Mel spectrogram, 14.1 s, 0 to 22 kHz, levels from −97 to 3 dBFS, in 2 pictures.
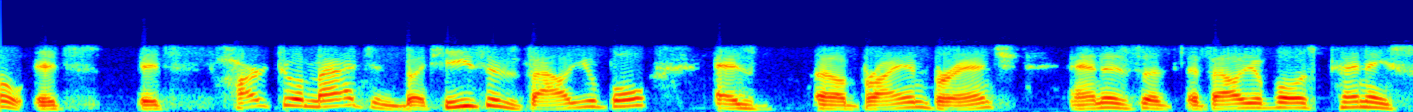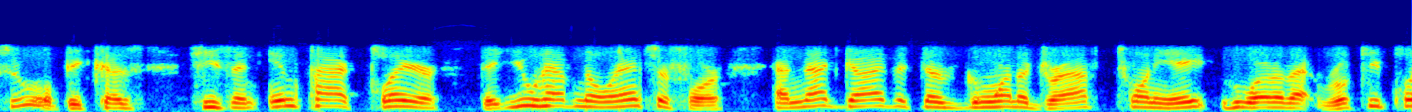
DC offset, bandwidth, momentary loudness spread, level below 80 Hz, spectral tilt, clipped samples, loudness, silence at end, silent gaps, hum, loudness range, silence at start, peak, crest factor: under 0.1%; 4.2 kHz; 5 LU; -60 dBFS; -11 dB/octave; under 0.1%; -17 LUFS; 0 s; none; none; 2 LU; 0 s; -2 dBFS; 14 dB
